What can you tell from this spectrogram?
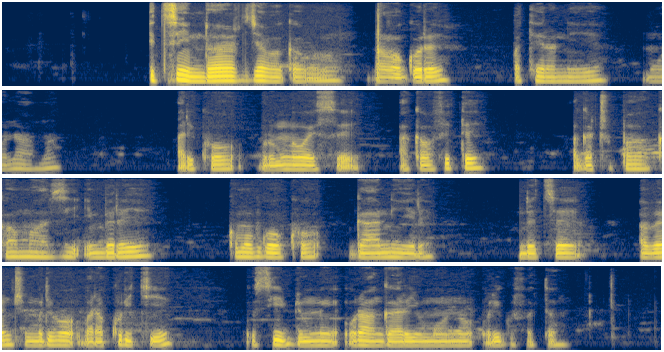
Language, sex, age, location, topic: Kinyarwanda, male, 18-24, Huye, health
